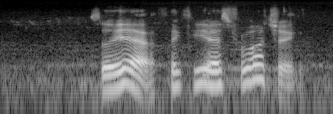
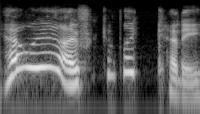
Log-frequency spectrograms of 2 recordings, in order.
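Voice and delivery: excited; 13 semitones higher, faster than usual. Real, not acted. Enthusing about a game character.

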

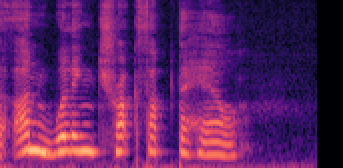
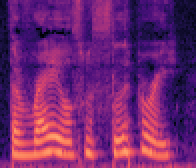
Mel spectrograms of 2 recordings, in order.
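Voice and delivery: plain reading voice

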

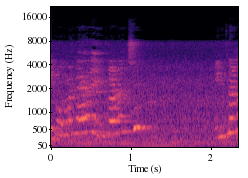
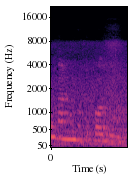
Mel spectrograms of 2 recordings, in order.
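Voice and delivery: much lower and softer, sulking; sulky low mutter; 8 semitones lower, 9 dB quieter than usual. Real, not acted. Sulking child refusing to be touched, low sulky mutter. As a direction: mumble it into yourself, hurt.

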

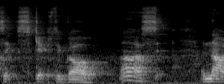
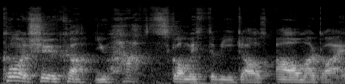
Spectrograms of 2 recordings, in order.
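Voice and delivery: ordinary delivery

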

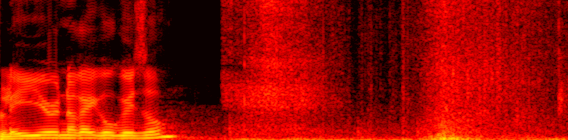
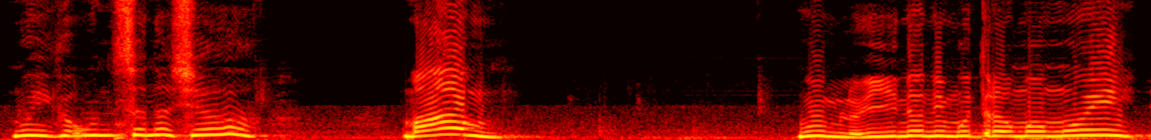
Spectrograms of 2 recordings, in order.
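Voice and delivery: high nervous complaining; 11 semitones higher than usual. Real, not acted. Freaked out by game character.

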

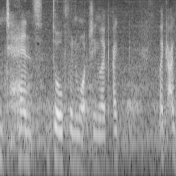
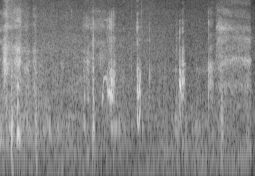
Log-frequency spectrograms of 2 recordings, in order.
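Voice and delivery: breathy laugh. Real, not acted. Laughs at her own joke.

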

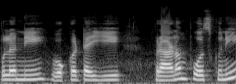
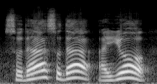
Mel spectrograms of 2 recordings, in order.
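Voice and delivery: louder, distressed calling out; panicked cry; 4 semitones higher, 5 dB louder, slower than usual. A narrator's reading. Frightened father calls out for Sudha, panicked. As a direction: call for help in rising alarm. Panicking man cries for his son.

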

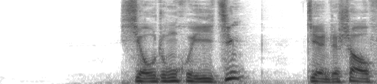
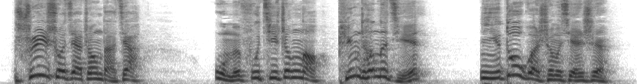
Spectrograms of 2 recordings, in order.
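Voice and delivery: high-pitched scolding wife; indignant retort; 7 semitones higher than usual. A narrator's reading. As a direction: tell the meddler to butt out, pitched up. Wife snaps at meddling stranger.

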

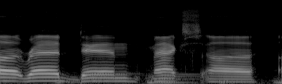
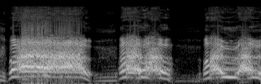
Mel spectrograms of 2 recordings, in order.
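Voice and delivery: screaming; 12 semitones higher, 15 dB louder, much slower than usual. Acted. Game scene, shouting.

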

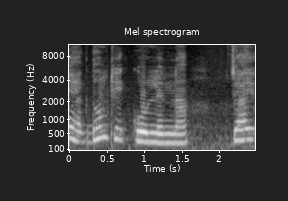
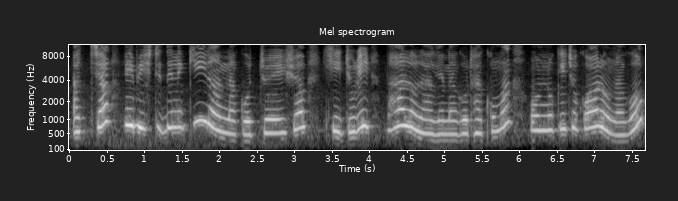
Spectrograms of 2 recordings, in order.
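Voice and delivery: put-on whiny child; 8 semitones higher than usual. Child whining to grandma.

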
